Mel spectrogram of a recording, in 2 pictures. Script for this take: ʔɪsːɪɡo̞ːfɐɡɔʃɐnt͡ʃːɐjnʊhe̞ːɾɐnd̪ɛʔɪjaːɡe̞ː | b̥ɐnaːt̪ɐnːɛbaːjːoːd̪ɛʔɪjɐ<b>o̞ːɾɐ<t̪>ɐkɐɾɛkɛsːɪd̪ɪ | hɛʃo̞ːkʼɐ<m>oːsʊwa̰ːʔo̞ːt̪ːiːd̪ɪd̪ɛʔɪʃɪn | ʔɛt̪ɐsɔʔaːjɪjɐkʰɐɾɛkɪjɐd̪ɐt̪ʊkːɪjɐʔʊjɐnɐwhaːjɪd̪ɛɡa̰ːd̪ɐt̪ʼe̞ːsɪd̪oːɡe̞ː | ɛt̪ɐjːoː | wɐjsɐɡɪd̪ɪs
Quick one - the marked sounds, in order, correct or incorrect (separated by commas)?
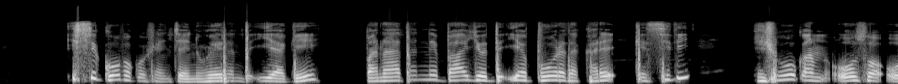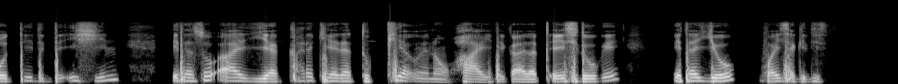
correct, correct, incorrect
